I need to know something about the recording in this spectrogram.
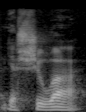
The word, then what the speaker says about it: Yeshua: and rabbi and Messiah Yeshua Yeshua hear that ah sound at the end that's because there's an iron with uh ah okay Yeshua Yeshua all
